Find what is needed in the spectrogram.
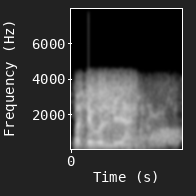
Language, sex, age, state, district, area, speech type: Maithili, male, 18-30, Bihar, Muzaffarpur, rural, conversation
